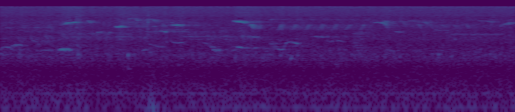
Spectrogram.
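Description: Faint birdsong: small birds chirping with short high notes, one breaking into a quick trill near the middle, over a soft steady hiss.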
